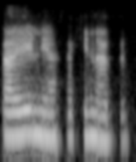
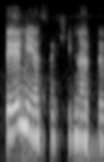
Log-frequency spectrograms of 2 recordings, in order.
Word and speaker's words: Taenia saginata: Yo no voy a pronunciar Taenia Saginata, yo pronuncio Tenia Saginata, ¿verdad?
